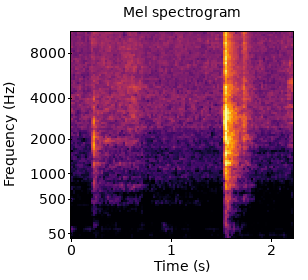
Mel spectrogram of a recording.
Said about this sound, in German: So, während das passiert, nehmen wir uns die Champignons und schneiden die grob klein.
